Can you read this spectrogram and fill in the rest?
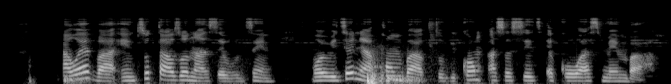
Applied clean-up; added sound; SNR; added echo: neural mask model RNNoise.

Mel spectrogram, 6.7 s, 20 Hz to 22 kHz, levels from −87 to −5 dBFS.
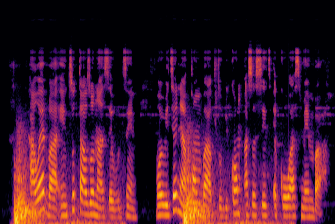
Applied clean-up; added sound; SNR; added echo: none; Explosion; 0 dB; none.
